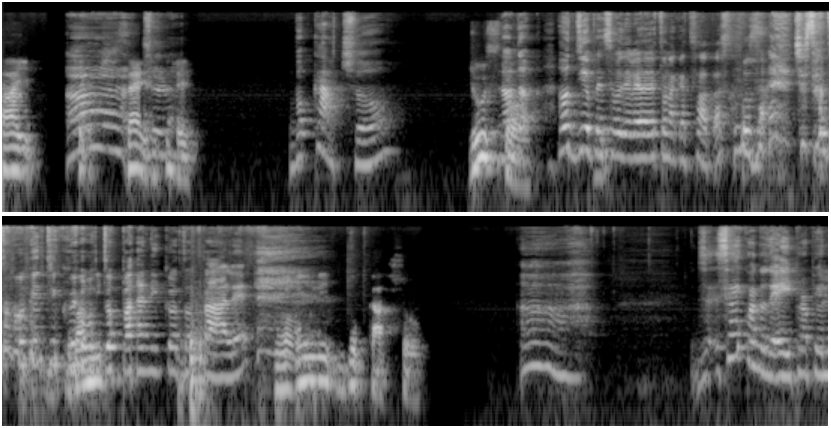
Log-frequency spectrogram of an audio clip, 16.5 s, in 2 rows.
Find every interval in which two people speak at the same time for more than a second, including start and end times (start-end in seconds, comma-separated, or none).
0.6-1.9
